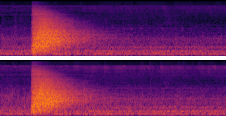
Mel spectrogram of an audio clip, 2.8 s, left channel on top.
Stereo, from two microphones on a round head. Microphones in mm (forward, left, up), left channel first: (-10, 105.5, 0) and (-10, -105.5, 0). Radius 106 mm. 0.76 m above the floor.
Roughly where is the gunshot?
Right.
